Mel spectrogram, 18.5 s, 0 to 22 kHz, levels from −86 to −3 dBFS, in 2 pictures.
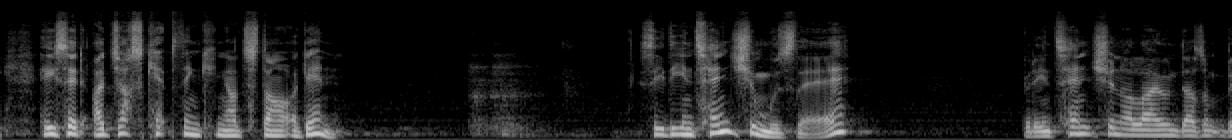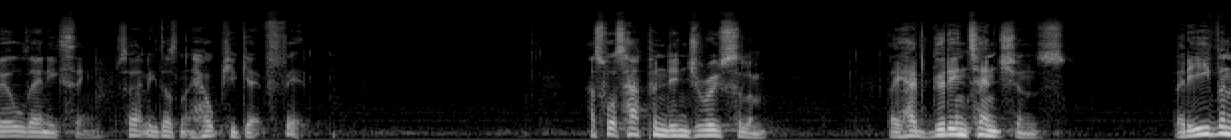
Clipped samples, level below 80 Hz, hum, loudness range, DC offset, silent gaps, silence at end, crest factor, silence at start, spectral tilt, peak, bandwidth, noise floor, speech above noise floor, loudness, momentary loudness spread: under 0.1%; -74 dBFS; none; 9 LU; under 0.1%; none; 0 s; 20 dB; 0.05 s; -5 dB/octave; -12 dBFS; 15.5 kHz; -71 dBFS; 42 dB; -30 LUFS; 15 LU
